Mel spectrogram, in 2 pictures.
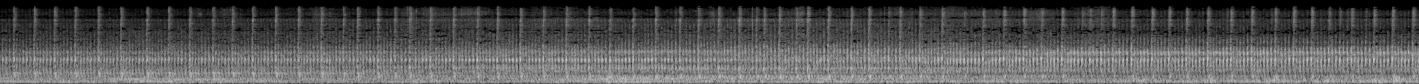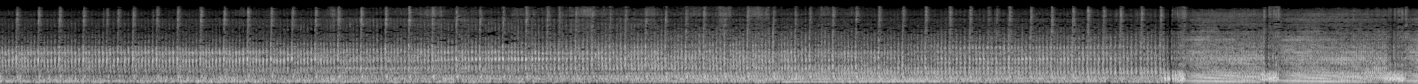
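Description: Suzuki RM125 two-stroke single-cylinder engine, fitted with a VHM cylinder head, running steadily at a fast idle, then revved in several quick blips near the end.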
